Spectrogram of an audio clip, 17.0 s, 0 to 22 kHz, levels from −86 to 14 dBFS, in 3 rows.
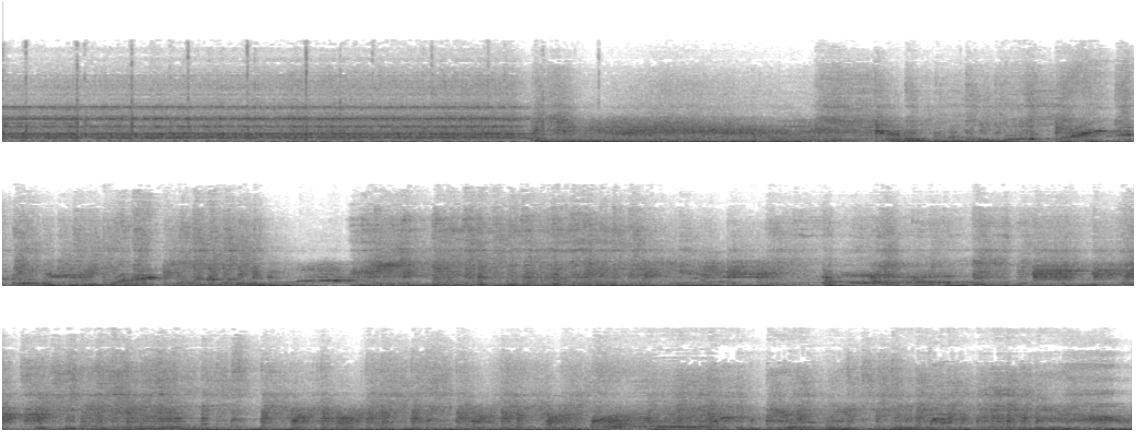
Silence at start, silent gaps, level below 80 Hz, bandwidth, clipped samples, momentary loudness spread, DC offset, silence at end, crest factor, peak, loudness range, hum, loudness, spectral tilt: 0 s; none; -26 dBFS; 15.5 kHz; under 0.1%; 3 LU; 0.7%; 0 s; 14 dB; -2 dBFS; 2 LU; none; -16 LUFS; -4.5 dB/octave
